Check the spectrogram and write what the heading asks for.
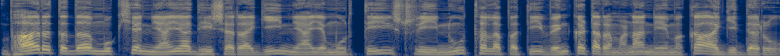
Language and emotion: Kannada, neutral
